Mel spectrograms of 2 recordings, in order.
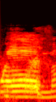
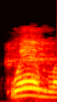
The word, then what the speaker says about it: WIIM: WIM? Do you say WIM? I always say WIM or WIM. I go back WIM. – And forth. – WIM like women. – WIM like women. Perfect.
